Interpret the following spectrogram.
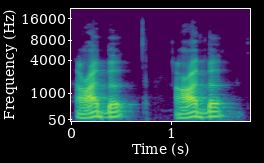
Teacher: lettre on la fait rebondir car c'est la règle de alal on touche son point de prononciation qui est le contact des deux lèvres et on relâche aussitôt ça donne concrètement ABAB AB attention à ne pas dire AB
